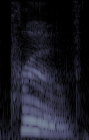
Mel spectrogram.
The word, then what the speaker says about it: prove: The vowel sound, right? Prove, that's longer. You're saying it for a longer length of time. And then proof is a lot faster. Proof, prove, proof, okay? And then the other difference is the ending. Prove, has the V ending, Proof has the F.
